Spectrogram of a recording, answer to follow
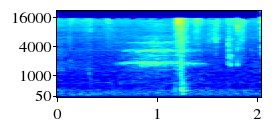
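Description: Quiet room tone with a single soft tap about a second in, as a book is lowered and set down.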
